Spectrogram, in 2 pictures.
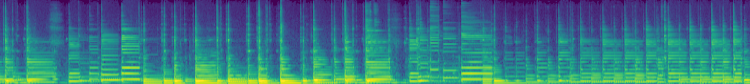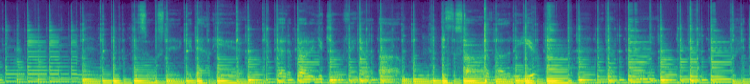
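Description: Steel-string acoustic guitar played continuously, chords and single notes in a steady rhythm of strokes. The playing turns softer about ten seconds in and grows strong again some seven seconds later.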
